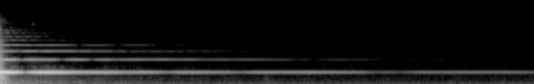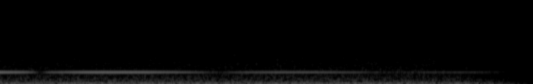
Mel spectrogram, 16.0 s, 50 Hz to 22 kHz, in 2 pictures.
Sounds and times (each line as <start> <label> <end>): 0.0 upright choiseul piano 5.0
